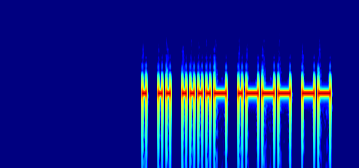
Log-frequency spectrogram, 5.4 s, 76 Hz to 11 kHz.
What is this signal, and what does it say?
Morse code, heard as a keyed tone, about 20 wpm, 700 Hz. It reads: EI4JM
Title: DXCC-100 Call Signs - 5 Characters - 20wpm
